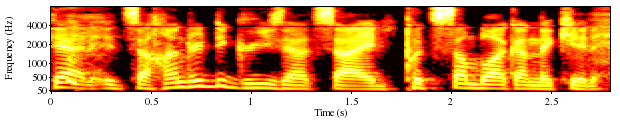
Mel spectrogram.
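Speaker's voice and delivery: ordinary delivery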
